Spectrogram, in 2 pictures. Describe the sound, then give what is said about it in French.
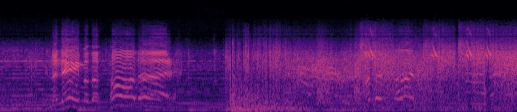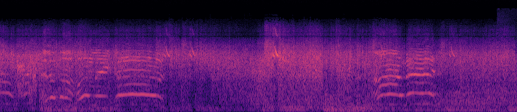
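Dense rumbling blasts and bursts of gunfire from a Mexican revolutionary battle scene in the film El Chuncho, screened in Le Havre, loud and continuous, with voices shouting over the din and a sharp surge of noise a few seconds in. “Ces explosions mexicaines révolutionnaires, ce sont celles que l'on entend dans le film El Chuncho projeté par l'usine au Havre à l'occasion de la venue de Daniel du fanzine Chéri Bibi.”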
